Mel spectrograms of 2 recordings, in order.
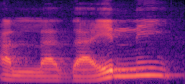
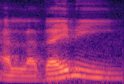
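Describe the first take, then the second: First: The n sound is held long and doubled. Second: The n sound is short and single. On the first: Some readers recite it this way. "bitasdidin nuni dengan tasdid nun" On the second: This is the original form.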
